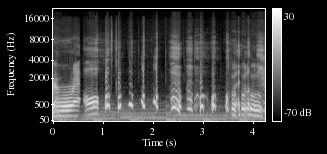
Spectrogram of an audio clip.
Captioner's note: laughing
